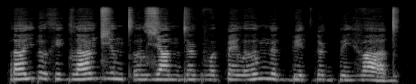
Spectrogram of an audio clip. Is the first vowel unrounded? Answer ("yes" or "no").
yes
